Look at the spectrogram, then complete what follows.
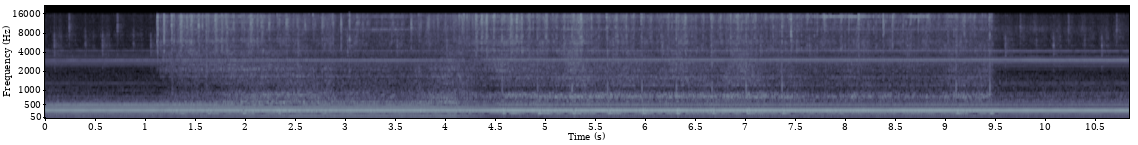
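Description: A small machine humming steadily on several fixed tones. From about a second in until near the end a hiss is added on top, with faint ticks in it, as when the tool bears on a part.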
